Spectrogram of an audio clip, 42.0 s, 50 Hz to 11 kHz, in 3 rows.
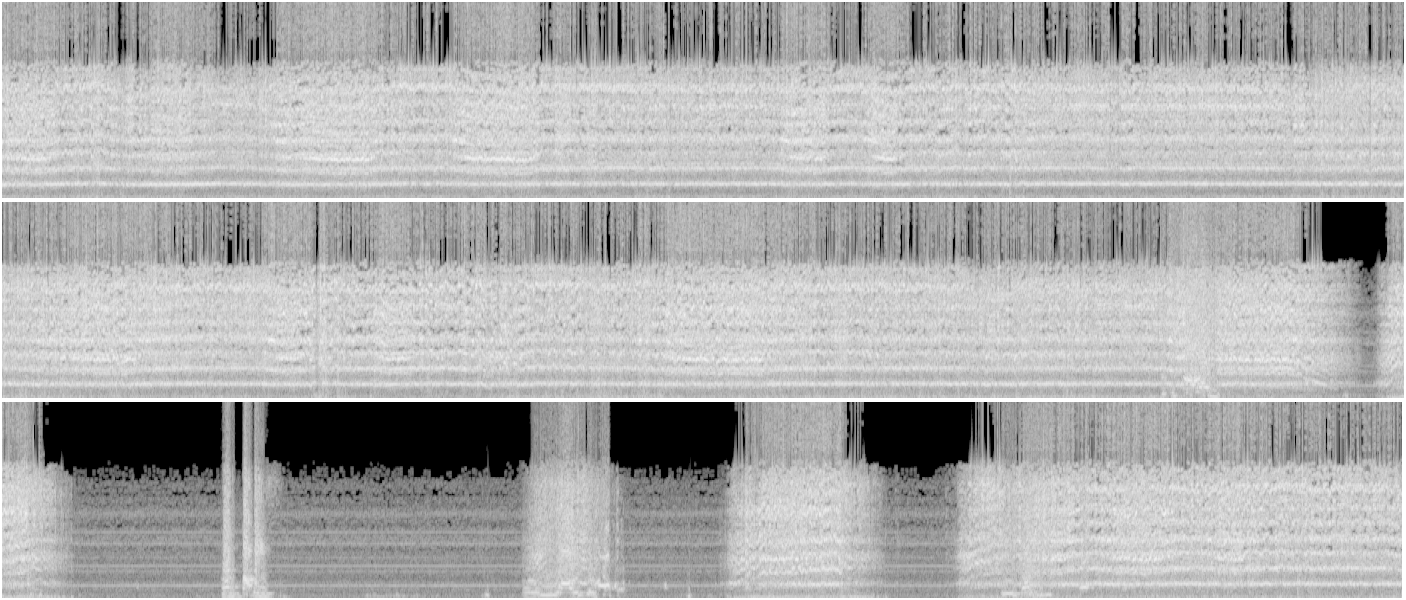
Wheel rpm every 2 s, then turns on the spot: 220, 220, 220, 230, 230, 230, 230, 220, 230, 220, 220, 230, 230, 130, 20, 0, 30, 60, 70, 210, 230.
none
